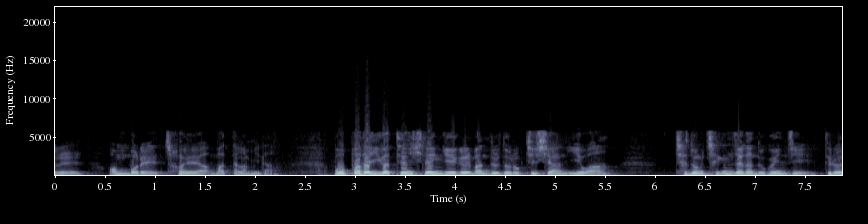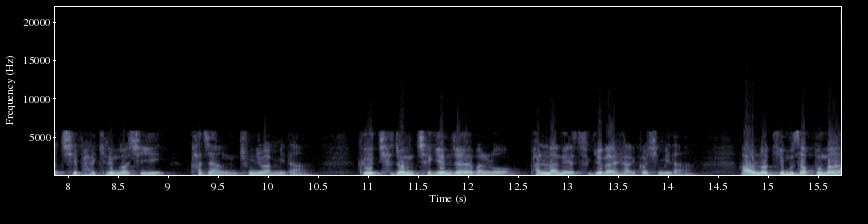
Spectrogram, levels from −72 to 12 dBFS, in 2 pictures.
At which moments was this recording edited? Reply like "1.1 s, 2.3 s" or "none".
13.2 s

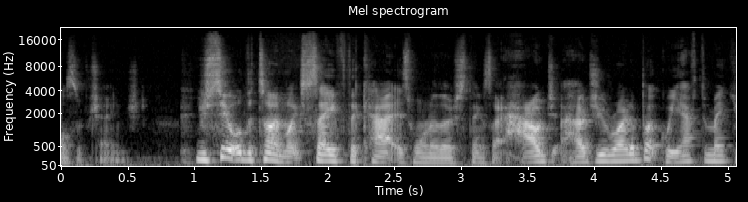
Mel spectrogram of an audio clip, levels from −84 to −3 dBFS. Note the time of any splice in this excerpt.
0.9 s

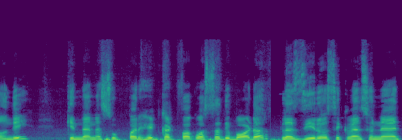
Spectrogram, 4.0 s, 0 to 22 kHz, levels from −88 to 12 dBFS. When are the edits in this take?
2.7 s

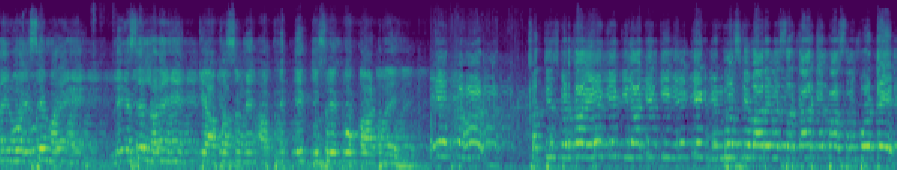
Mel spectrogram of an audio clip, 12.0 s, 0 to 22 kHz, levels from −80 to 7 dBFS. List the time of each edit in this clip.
5.7 s

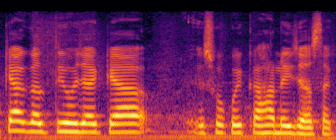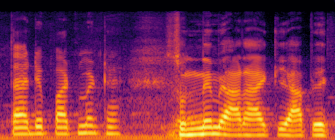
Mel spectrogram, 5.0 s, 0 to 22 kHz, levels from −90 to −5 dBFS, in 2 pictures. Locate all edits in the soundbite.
3.8 s

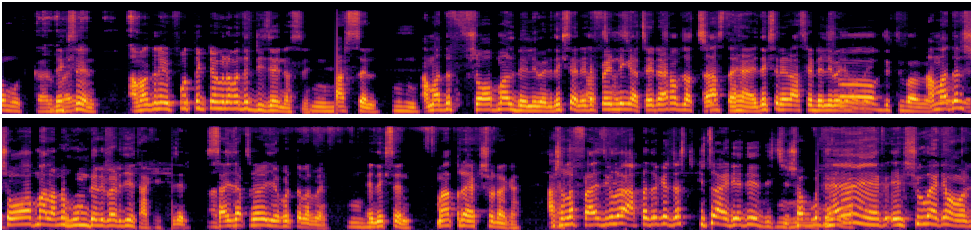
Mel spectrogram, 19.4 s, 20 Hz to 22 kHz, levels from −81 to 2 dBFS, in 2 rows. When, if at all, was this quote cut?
3.3 s, 11.4 s, 17.9 s

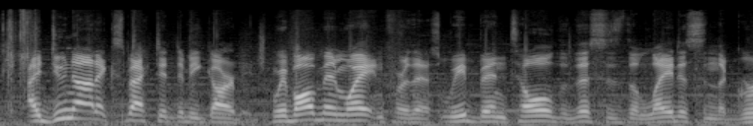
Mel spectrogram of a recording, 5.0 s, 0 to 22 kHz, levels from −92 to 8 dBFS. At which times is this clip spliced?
1.7 s, 2.9 s

